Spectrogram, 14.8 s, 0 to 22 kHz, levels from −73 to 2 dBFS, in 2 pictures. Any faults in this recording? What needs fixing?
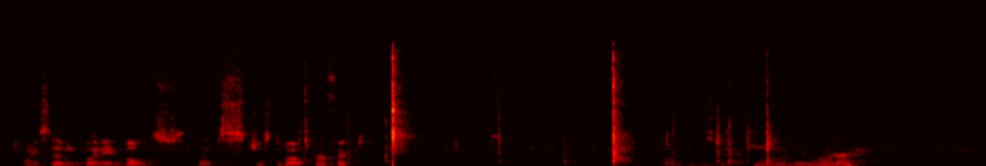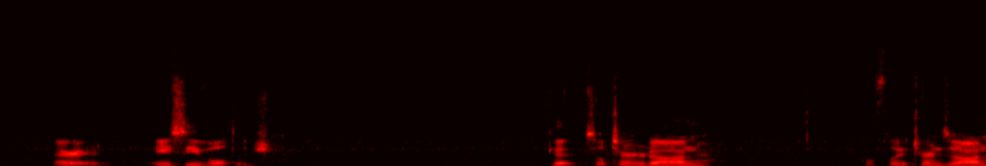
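Nothing needs to be fixed, as the review turned up no faults in this audio.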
